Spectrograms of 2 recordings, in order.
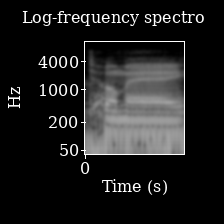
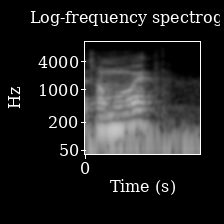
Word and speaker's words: Tomoe: Marie and Tomei are there. Misaki is gone. これ Okay. は It's Tomoe, by the way. Sure. I believe that. Japanese is a language where you basically pronounce every vowel.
